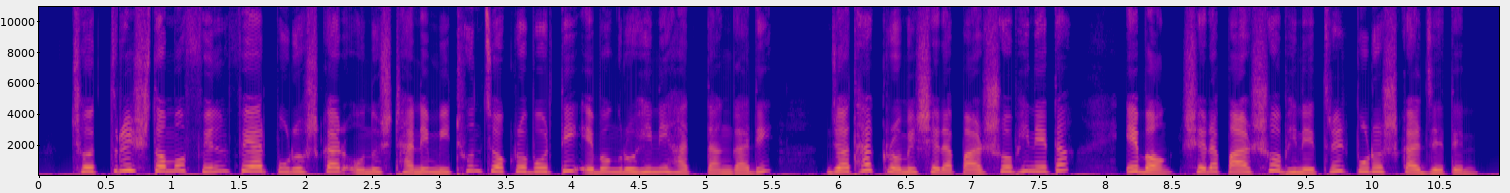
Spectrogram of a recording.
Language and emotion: Bengali, neutral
